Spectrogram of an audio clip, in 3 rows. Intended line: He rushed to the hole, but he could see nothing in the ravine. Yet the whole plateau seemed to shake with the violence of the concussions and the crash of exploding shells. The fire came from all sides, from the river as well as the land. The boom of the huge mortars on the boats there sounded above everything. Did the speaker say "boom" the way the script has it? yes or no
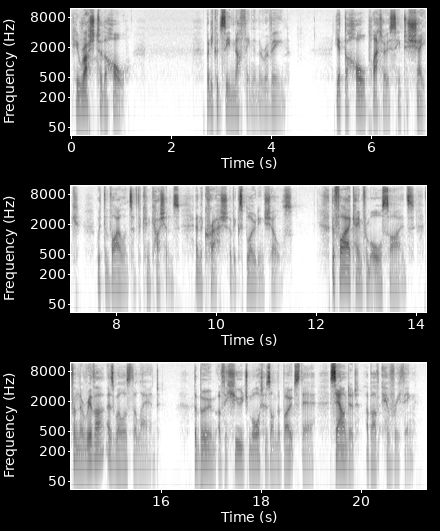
yes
